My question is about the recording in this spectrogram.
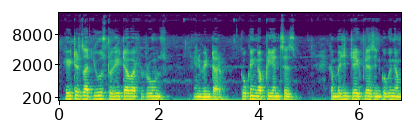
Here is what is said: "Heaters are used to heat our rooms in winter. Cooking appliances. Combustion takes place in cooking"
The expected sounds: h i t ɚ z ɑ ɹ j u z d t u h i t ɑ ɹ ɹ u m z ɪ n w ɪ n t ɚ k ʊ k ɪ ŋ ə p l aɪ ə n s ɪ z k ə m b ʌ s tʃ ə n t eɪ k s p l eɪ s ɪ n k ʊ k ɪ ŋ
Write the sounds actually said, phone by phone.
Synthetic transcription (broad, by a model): h i t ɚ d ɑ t j u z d t u h i t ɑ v ɹ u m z ɪ n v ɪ n t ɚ k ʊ k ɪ ŋ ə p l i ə n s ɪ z k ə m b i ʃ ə n t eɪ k p l eɪ s ɪ n k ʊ k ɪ ŋ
